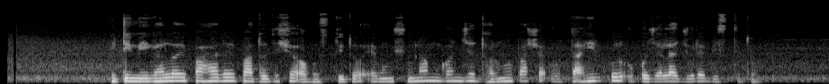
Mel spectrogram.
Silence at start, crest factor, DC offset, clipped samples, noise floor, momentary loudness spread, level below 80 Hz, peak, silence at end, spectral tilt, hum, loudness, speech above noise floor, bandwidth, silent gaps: 0.1 s; 18 dB; under 0.1%; under 0.1%; -41 dBFS; 21 LU; -60 dBFS; 0 dBFS; 0.05 s; -8 dB/octave; none; -19 LUFS; 23 dB; 11.5 kHz; none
